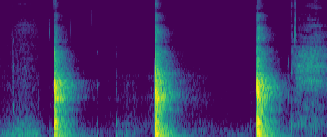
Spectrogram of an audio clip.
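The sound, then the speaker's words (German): Three sharp knocks for a Halloween trick-or-treat skit, evenly spaced about a second apart. Each is a crisp, woody thud that dies away quickly, and the knocks stand alone against near silence. “also ich mache dreimal Klopfen hier”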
